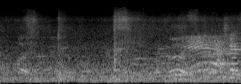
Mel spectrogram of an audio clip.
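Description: Low voices in a gym hall with two short smacks about half a second apart near the middle, strikes landing during kickboxing sparring.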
